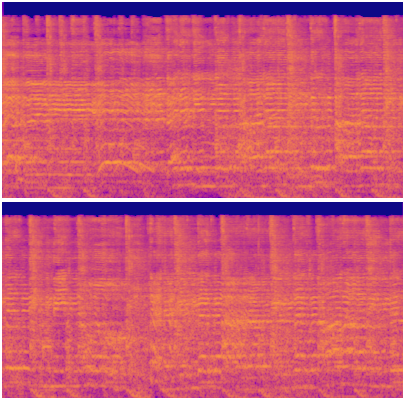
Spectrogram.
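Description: A woman sings a Malayalam light-music song into a microphone over amplified instrumental accompaniment with a steady beat.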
